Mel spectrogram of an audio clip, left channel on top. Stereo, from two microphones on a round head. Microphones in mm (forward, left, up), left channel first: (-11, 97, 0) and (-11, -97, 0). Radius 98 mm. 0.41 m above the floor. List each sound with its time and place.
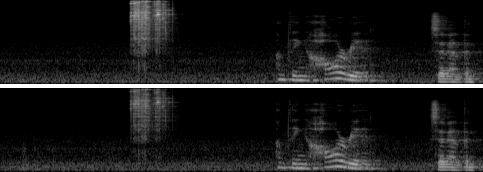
1.3 s a dropped coin: 20° left (ahead or behind), 0.6 m
2.8 s a man speaking: 15° right (ahead or behind), 1.0 m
